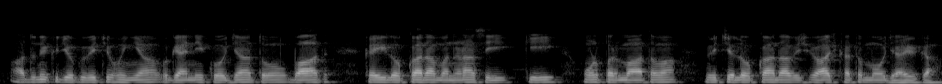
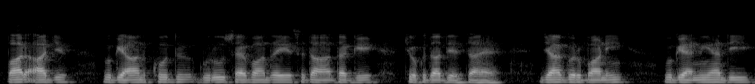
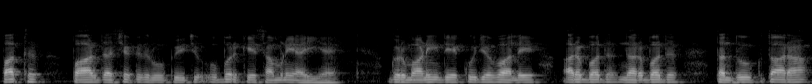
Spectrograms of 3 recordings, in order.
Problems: background sounds at intervals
